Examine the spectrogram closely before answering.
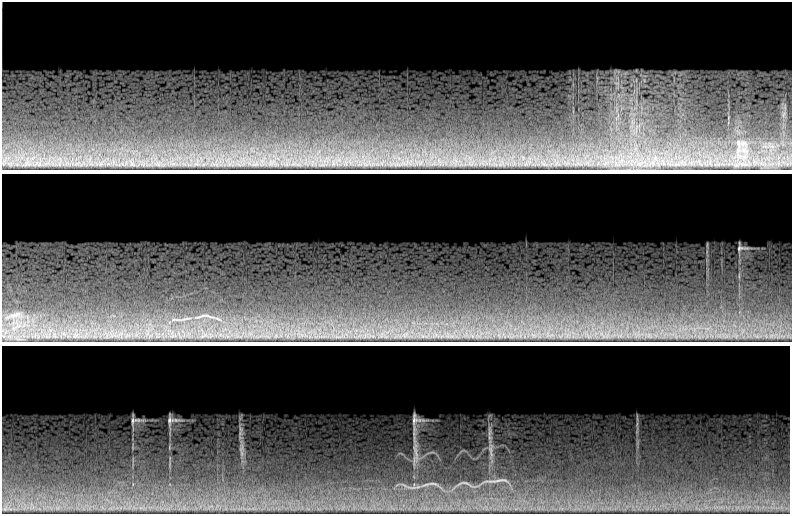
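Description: A stadium crowd roars steadily and slowly fades.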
